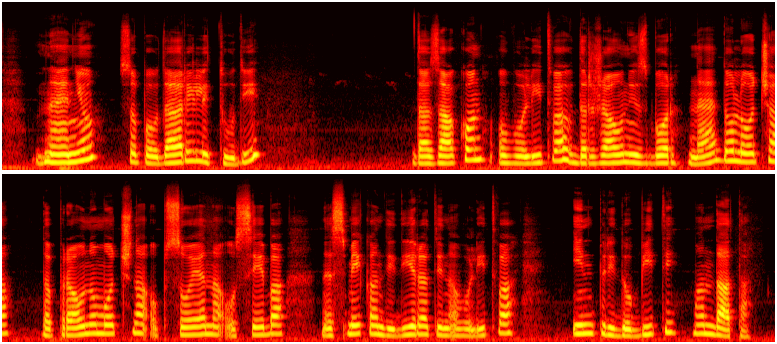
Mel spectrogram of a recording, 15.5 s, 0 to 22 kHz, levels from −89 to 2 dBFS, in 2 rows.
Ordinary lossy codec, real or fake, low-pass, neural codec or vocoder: none; real; 19.8 kHz; none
